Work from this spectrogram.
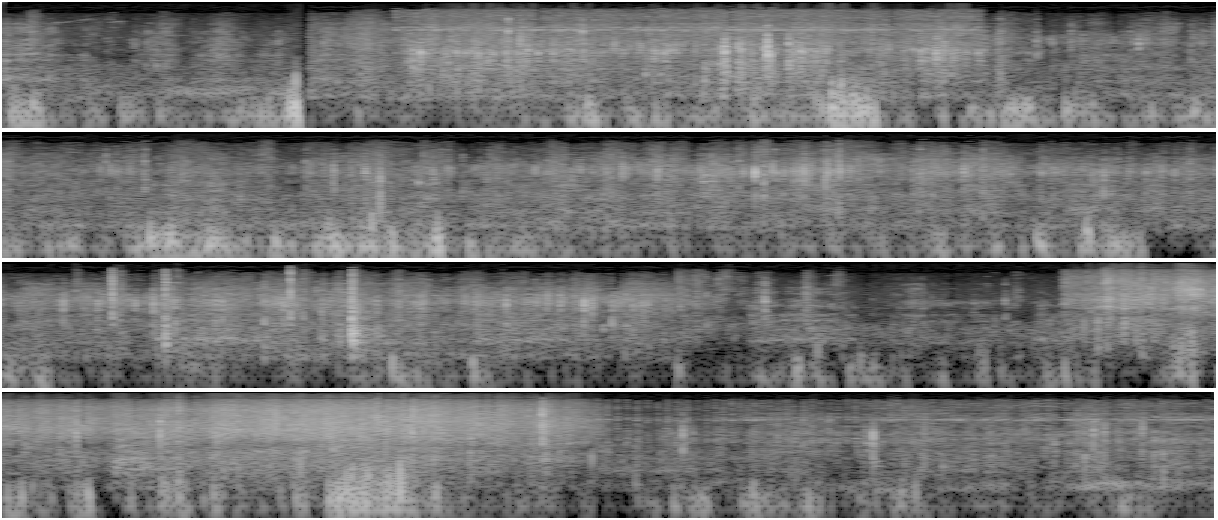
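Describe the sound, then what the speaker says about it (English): A Breezer Radar X Pro bicycle is ridden off pavement over rough terrain, making a steady, close rumble with wind buffeting and rattling throughout. Louder bursts come near the start and again near the end, with no talking. "So yay, first ride off the solid pavement."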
